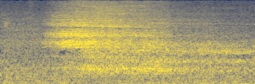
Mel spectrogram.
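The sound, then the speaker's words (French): A forceful exhale during a breathing exercise, a breathy rush of air that swells after a quiet start, peaks briefly, then tapers slowly into a soft, steady hiss with no voices. “Et si vous le voulez bien, vous soufflez.”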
